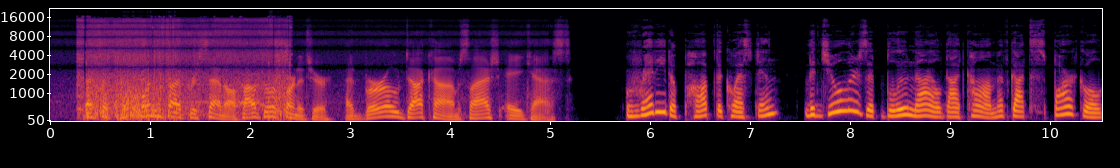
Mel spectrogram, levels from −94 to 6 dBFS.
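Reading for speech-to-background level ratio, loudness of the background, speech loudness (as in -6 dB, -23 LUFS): 5.5 dB, -29.0 LUFS, -23.5 LUFS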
